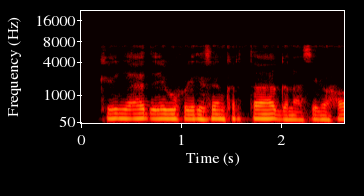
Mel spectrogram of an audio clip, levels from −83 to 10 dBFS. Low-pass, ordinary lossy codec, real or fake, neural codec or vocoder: 7.2 kHz; none; fake; codec, 16 kHz, 4 kbps, X-Codec, WavLM features, trained on Multilingual LibriSpeech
